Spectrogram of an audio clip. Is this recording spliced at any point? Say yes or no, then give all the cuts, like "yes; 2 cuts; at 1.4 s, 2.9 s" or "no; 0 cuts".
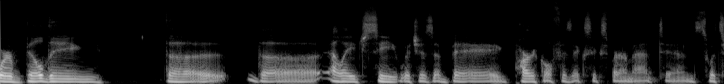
no; 0 cuts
